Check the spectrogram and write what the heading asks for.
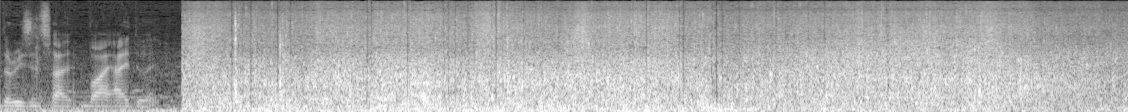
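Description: Wind on the microphone and water rushing and splashing along the hull of a small Mini-class racing yacht under sail in choppy sea. The steady noise starts suddenly about a second in.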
